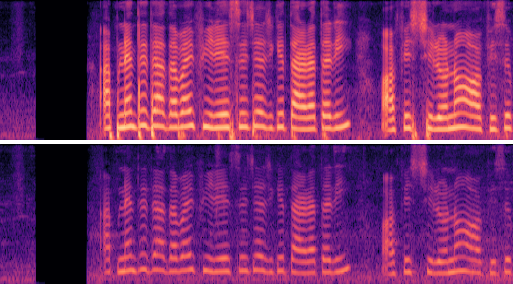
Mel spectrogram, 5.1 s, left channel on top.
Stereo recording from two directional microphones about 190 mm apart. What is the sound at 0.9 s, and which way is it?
Speech, 60° left (ahead or behind).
